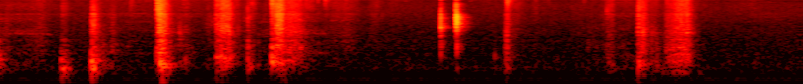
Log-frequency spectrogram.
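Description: Handling noise close to the microphone: scattered short knocks, clicks and rustles as a person leans in to the camera and moves about, the sharpest pair about four and a half seconds in, then settling to quiet shop room tone near the end.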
